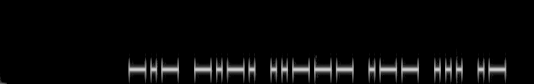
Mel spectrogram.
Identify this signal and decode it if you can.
Morse code, heard as a keyed tone, about 22 wpm, 700 Hz. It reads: KC2WSA
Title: USA Call Signs - 6x Character Spacing - 22wpm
